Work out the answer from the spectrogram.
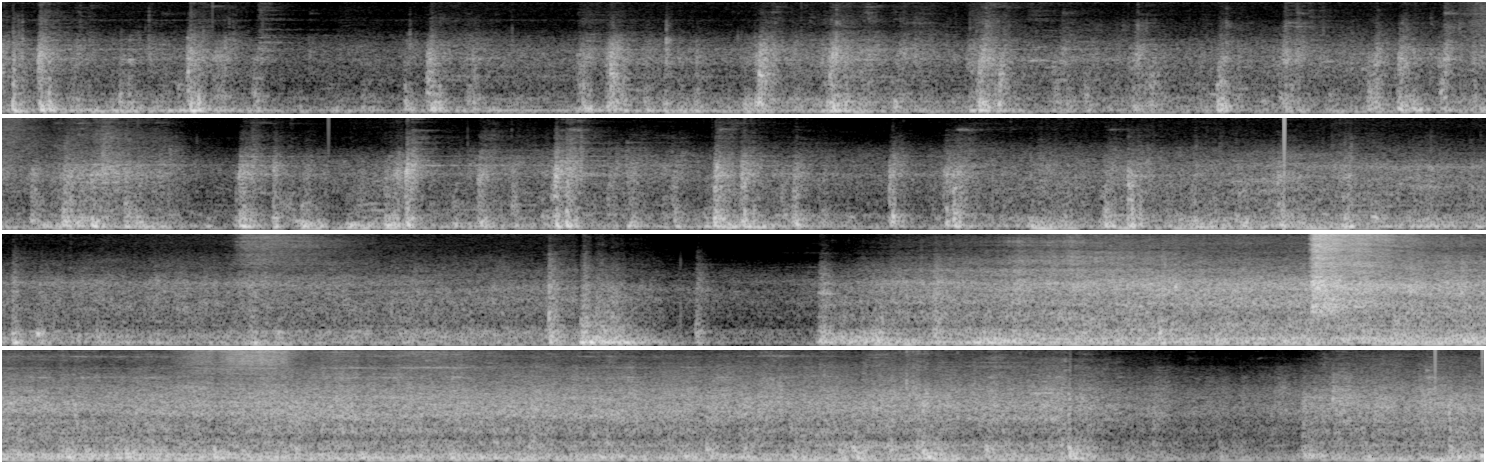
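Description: Train wheels running over rail joints and points in a yard, heard from aboard the moving train, with quick irregular clickety-clack. About two-thirds of the way in, the sound jumps to a louder steady rumble as a freight train of open wagons runs close alongside on the next track.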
